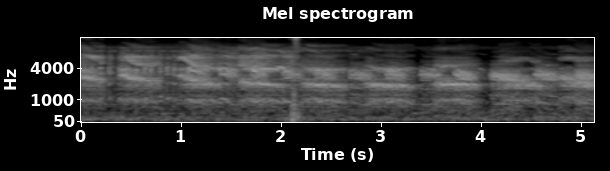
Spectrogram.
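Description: A kingfisher gives a harsh, high, screeching chatter of rapid notes, nearly continuous with brief breaks, plus one sharp click.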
